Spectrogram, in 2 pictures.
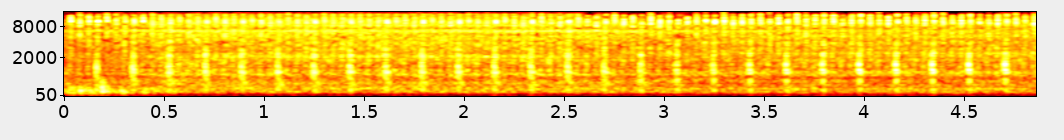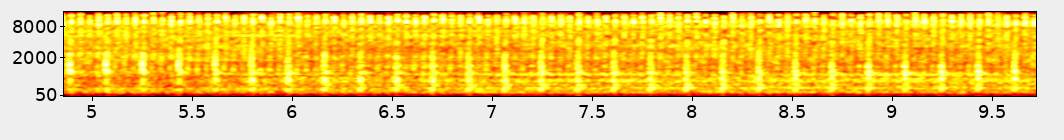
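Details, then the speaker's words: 2013 Hyundai Solaris, 140,000 km, at idle: steady, fairly even ticking knock about three per second. Top-end knock, exact source unclear; owner suspects a valve after the engine suffered oil starvation. "Клапан какой-то. Было масляное голодание двигателя."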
